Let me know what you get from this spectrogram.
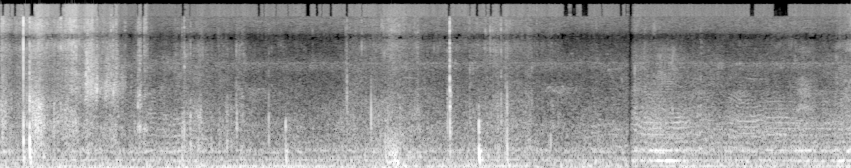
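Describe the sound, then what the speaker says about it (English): A steady, close insect buzz of honeybees hovering around an open hive during a hive inspection, with occasional faint clicks and soft handling noises in the background. "There's still a few bees in there."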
